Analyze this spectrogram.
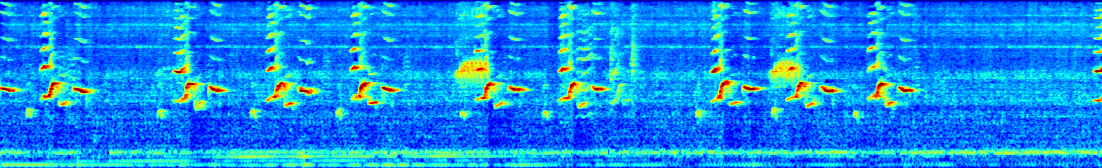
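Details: Song of a young male cockatiel, six months old: repeated whistled motifs of a few quick upslurred and falling notes, about a dozen phrases with short pauses, a low hum and faint rumble beneath.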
